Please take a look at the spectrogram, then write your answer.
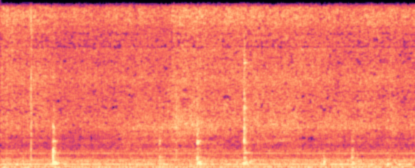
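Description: Green peas sautéed in a pan for mushroom biryani, a steady soft sizzle with a few light spoon clicks and scrapes against the pan, close and moderately quiet, no talk.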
